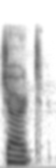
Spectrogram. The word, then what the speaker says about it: DJ Art: DJ Art, with two T's for a double dose of that ting ting. The D is silent, so it's just Jart.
